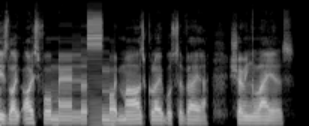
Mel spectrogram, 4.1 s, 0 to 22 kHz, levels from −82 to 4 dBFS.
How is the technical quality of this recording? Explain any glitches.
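The recording has one clear glitch. From 0.63 to 1.53 s the speech turns into a rigid, metallic buzz at 50 Hz. This is robotic sound from repeated short buffers, likely from a 20 ms buffer repeating through most of that stretch.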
